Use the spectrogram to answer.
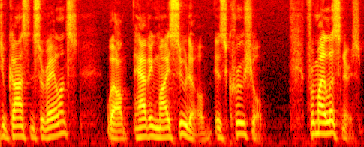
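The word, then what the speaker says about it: MySudo: and that's my suit it's spelled m y s u d o my pseudo it's an app that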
